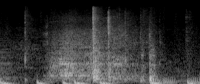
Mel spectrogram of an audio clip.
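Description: A wooden cabinet drawer being handled, with two sharp knocks about a second and a second and a half in, over background music.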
